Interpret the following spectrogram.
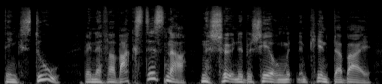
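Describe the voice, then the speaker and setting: A man voicing a gruff middle-aged stonemason who objects brusquely, read in a storybook. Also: mid-range voice, big pitch swings, normal speed, dry recording, studio quality. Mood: disapproving. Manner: brusque, disapproving.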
